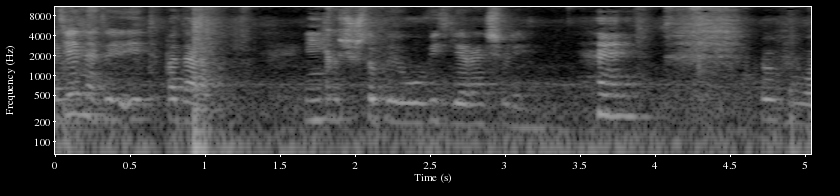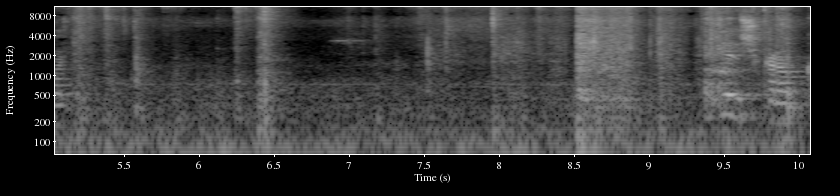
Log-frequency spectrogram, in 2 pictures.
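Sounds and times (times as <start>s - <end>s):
box or bag scraping: 8.2s - 10.0s.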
